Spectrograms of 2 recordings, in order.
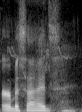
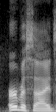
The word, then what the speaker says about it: herbicides: up nicely and the herbicides herbicides silent h herbicides are they're doing their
